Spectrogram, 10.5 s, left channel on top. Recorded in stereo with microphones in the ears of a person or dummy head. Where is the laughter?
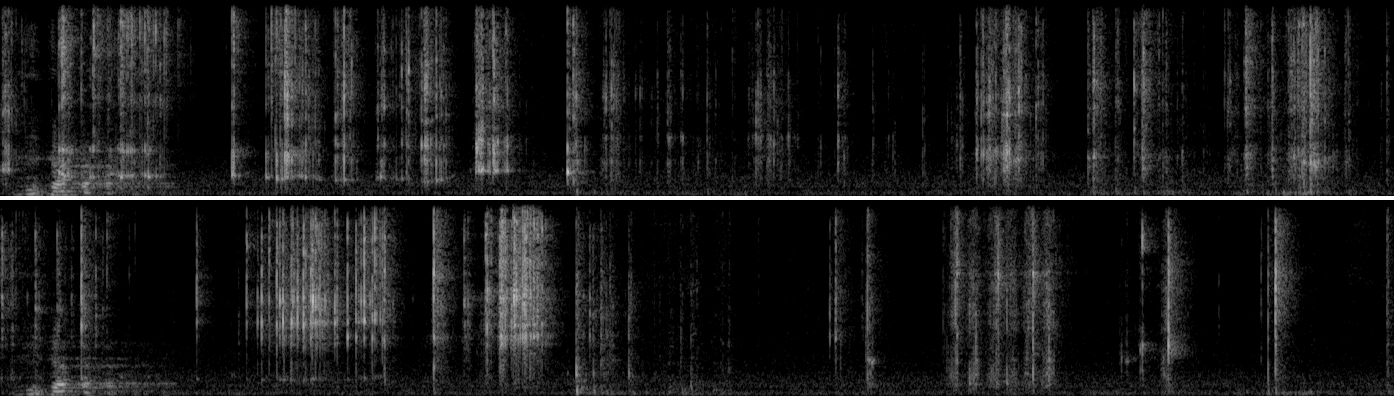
80° left, 4.5 m; by 1.3 s 90° left, 3 m.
